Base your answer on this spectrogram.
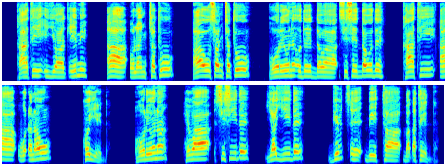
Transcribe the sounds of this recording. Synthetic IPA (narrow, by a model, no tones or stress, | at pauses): kaːt̪iːɪjːɔwaːkʼeːmɪ | aːɔlɐnt͡ʃːɐt̪uː | aːo̞ːsɐnt͡ʃːɐt̪uː | oːɾɛjoːnɛɔd̪e̞ːd̪ːɐwaːsɪse̞ːd̪ːɐwɔd̪ɛ | kaːt̪iːaːwɔɗɐnɐw | kɔjːe̞̰ːd̪ːɐ̥ | ʔoːɾɛjoːnɐ | hɛwaːsɪsiːd̪ɛ | jɐjːiːd̪ɛ | ɡɪbt͡sʼːɛbiːt̪ːaːbɐkʼɐt̪e̞ːd̪ːɐ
